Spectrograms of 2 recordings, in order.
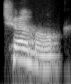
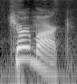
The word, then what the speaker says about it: Cermak: So please, how do we pronounce your name? Thanks, Alan. It's Cermak. Cermak, okay. Yes, got it. Cermak.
